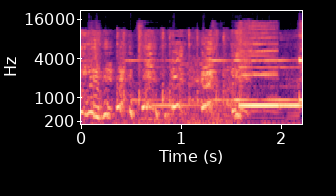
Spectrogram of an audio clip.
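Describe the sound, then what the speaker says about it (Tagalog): An electronic doorbell chime plays close and loud, with a sustained tone ringing out near the end; a voice is faintly mixed in early on. "Tumutunog yung doorbell?"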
